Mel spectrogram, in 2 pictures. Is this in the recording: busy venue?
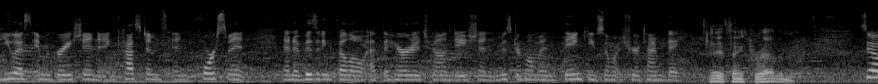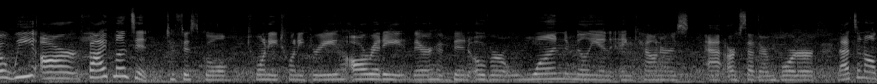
yes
